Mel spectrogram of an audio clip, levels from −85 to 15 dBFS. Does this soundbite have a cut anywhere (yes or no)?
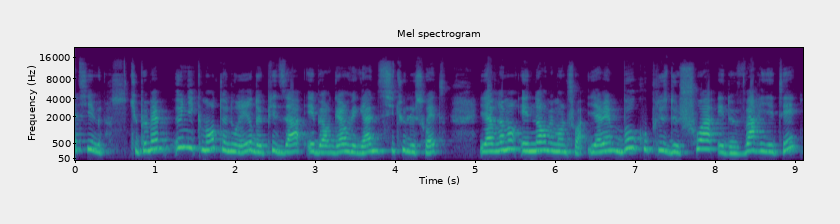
no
